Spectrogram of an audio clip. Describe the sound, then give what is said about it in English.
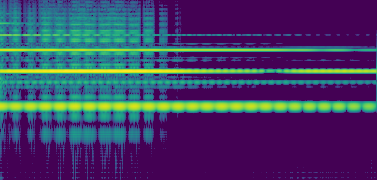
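A single gong stroke opens with a loud shimmering crash, then settles into steady ringing tones that hum on and slowly fade, with no voices present. “All right, bang your gong.”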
